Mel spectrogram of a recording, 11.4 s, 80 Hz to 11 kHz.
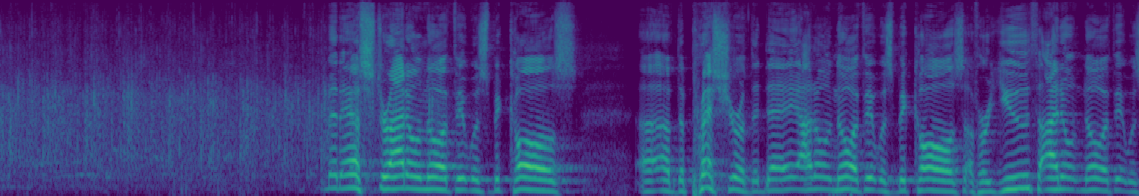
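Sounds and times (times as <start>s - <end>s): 
crowd clapping hands in praise: 0.0s - 4.0s
speech: 3.2s - 5.8s, 6.4s - 11.3s.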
